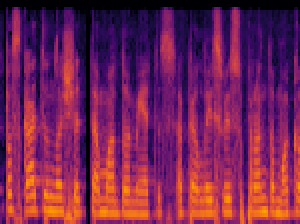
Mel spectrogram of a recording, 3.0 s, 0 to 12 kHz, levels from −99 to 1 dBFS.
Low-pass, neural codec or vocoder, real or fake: 9.9 kHz; none; real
